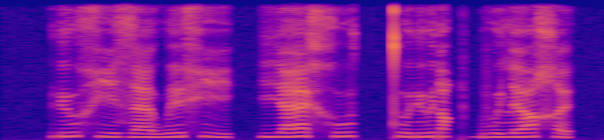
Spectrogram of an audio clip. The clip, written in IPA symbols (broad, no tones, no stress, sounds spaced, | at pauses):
ɾʲ u x i z æ w ɪ x i | j æ x u tː u ɾʲ u ɾʲ ɑ q b u lʲ ɑ χ ɪ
